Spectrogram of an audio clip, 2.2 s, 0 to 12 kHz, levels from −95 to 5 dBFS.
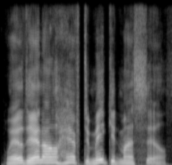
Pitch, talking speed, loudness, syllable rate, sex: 175 Hz, 220 wpm, -19 LUFS, 4.5 syllables/s, male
